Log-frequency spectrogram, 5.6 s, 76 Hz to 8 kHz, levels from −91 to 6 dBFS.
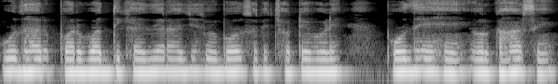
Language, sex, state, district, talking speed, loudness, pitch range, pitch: Hindi, male, Jharkhand, Ranchi, 170 wpm, -14 LUFS, 150-155 Hz, 155 Hz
